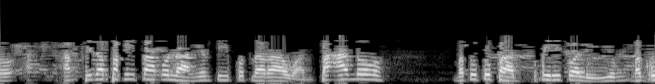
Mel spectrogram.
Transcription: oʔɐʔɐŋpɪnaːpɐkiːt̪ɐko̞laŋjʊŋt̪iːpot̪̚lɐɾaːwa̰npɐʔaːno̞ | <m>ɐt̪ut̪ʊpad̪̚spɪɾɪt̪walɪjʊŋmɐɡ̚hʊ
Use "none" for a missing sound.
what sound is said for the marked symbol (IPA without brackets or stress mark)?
m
